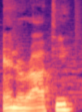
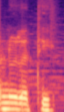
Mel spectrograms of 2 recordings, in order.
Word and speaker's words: Anurati: Um, your name pronunciation is it Anorati? Yeah, Anurati. Anor and O. It's a oo.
